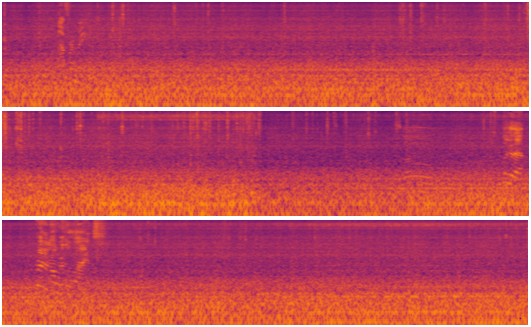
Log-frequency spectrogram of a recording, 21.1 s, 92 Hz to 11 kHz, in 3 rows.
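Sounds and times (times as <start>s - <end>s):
truck engine and tyres droning: 0.0s - 21.0s.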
